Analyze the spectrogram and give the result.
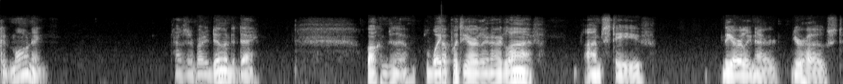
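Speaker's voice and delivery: quiet talking. Host opening his morning live show without waking the house, talking quietly. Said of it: "I'm talking quietly".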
